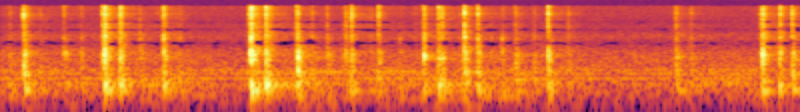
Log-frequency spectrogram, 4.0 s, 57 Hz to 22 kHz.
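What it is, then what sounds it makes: Plastic laptop keyboard. Fingertips type on the black plastic chiclet keys of a dark grey laptop, making about 15 quick, light clicks and taps at an uneven pace. Each click is short and crisp, centered around 1.2 kHz with some bright high edges, and fades almost at once against a quiet background.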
